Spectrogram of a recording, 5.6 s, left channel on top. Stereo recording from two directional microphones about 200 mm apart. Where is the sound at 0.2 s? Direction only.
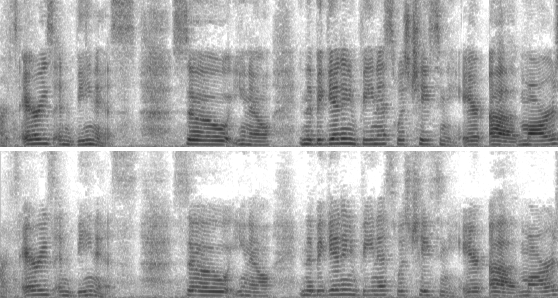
50° left (ahead or behind).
